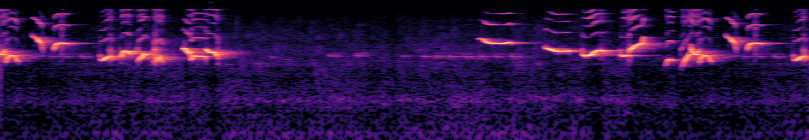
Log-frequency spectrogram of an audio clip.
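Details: Oriental magpie-robin singing steadily, with loud whistled phrases of rising and falling slurred notes, some sharp chirps, and a quieter pause of about two seconds in the middle before the phrases resume.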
